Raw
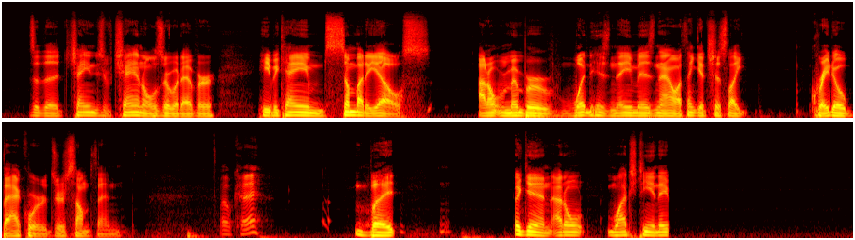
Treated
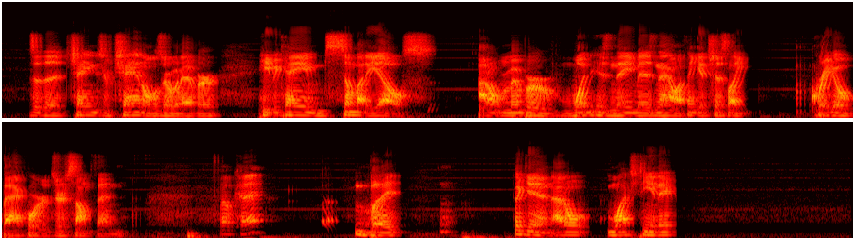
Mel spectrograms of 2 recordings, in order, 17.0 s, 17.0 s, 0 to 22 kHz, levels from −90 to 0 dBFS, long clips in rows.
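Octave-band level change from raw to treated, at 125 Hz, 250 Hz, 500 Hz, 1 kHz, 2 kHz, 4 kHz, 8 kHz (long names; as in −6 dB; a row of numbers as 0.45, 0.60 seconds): −18.0, −20.5, −11.5, −3.0, −6.0, −5.5, −6.5 decibels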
